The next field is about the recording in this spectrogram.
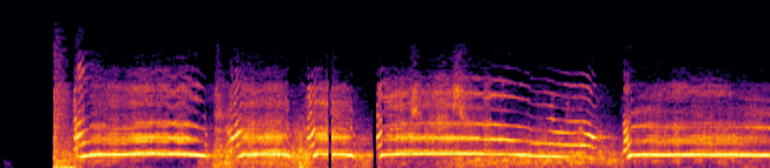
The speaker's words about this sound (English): So is it just screaming?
